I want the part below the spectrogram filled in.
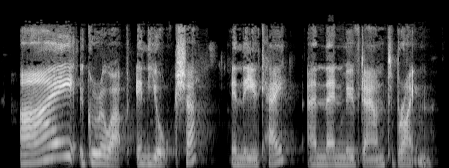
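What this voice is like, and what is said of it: British Yorkshire accent. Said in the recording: “in love with your accent right now because it's beautiful”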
